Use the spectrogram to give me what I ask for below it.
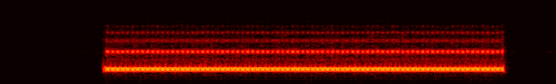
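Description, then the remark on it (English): A telephone rings on the line: a single steady two-second ringback tone, clear and even, heard through the earpiece with no voices around it, then silence. “It's ringing.”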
